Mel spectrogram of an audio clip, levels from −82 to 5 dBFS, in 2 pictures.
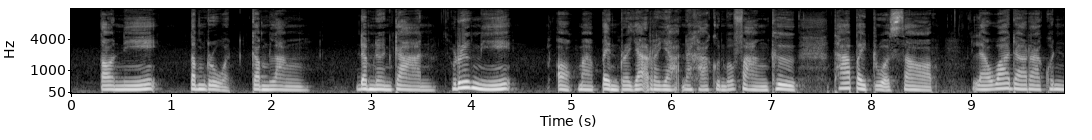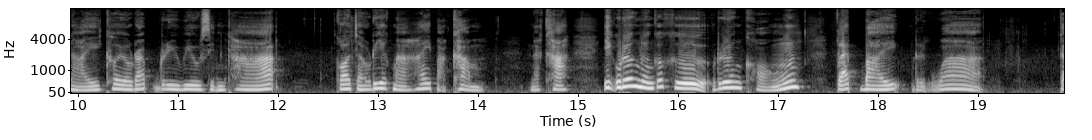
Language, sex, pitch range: Thai, female, 160-195 Hz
